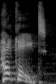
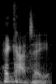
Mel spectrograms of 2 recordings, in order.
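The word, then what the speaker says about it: Hecate: meet the witch goddess heate or heate all different ways to pronounce it but it's heate actually Wanda does this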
